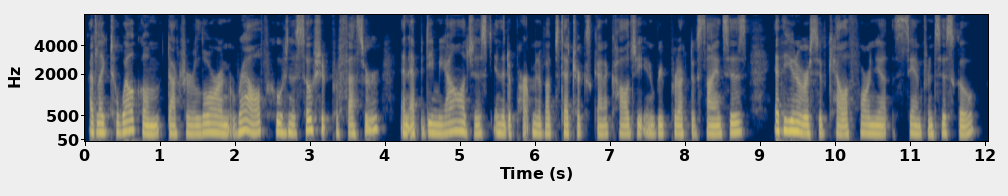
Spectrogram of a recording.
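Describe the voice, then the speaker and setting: A woman's voice: sits low, fairly even intonation, fairly quick, dark tone. A middle-aged American woman hosting a formal interview as a medical editor. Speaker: podcast host and medical journal editor.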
